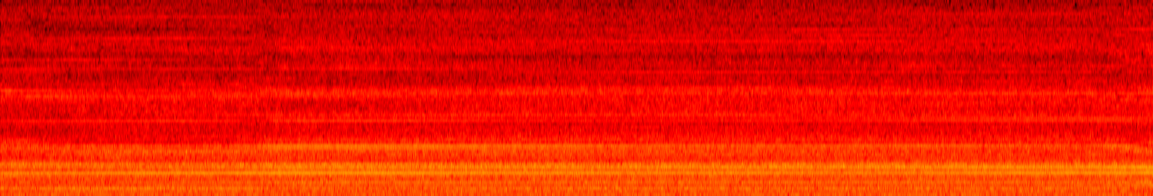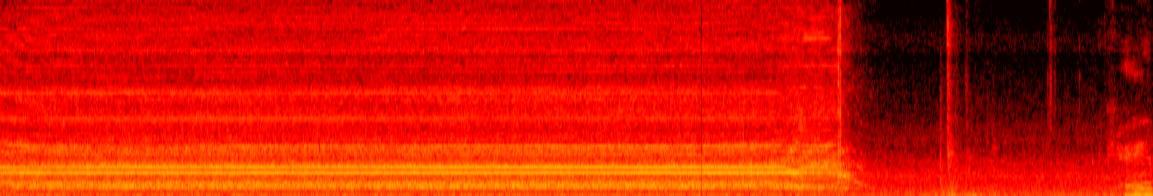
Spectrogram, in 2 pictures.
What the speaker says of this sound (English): Grab the heat tool.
